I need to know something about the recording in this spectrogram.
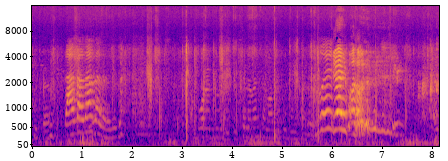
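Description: Young children shout and call out playfully outdoors.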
